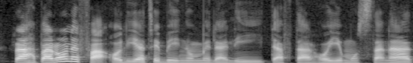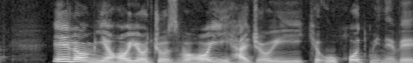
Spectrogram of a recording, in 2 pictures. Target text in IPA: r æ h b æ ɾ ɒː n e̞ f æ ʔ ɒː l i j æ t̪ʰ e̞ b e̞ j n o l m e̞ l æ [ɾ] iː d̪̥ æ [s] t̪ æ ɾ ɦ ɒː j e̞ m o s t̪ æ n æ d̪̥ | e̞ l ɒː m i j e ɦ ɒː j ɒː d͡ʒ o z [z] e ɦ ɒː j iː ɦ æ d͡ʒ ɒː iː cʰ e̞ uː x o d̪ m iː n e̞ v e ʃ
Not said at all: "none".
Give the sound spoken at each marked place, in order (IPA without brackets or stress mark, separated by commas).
l, f, v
